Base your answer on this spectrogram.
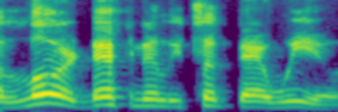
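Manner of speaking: ordinary delivery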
